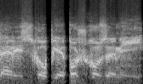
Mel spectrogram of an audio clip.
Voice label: surveying devices damaged, cz; Periskop je poškozený.; Czech; Приборы наблюдения (перископ) повреждены.; World of Tanks

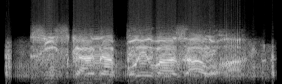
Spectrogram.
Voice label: combat reserve, cz; Ziskána bojová záloha!; Czech; Получен боевой резерв!; World of Tanks

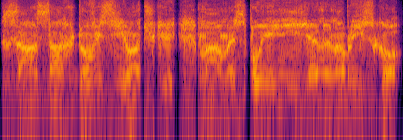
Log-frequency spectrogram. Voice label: radio damaged, cz; Zásah do vysílačky, máme spojení jen na blízko.; Czech; Попадание в радиостанцию, у нас связь только с ближайшим окружением.; Повреждение радиостанции; World of Tanks

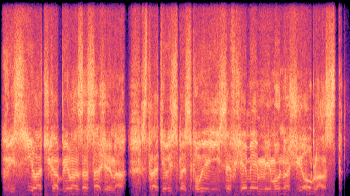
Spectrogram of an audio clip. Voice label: radio damaged, cz; Vysílačka byla zasažena, ztratili jsme spojení se všemi mimo naši oblast.; Czech; World of Tanks

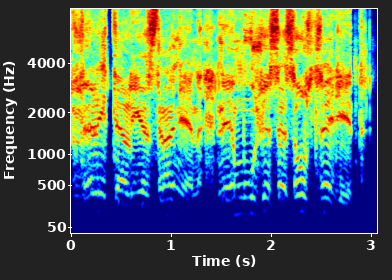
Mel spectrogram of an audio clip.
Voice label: commander killed, cz; Velitel je zraněn, nemůže se soustředit.; Czech; Командир ранен, он не может сосредоточиться.; World of Tanks

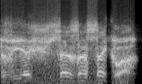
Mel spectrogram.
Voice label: turret rotator destroyed, cz; Věž se zasekla.; Czech; Башню заклинило.; World of Tanks

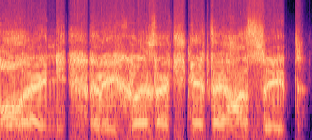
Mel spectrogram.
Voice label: fire started, cz; Oheň! Rychle začněte hasit!; Czech; Огонь, быстро начните тушить!; World of Tanks

